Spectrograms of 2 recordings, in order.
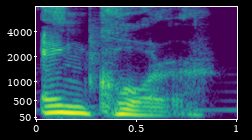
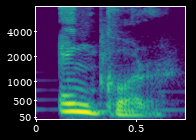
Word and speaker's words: Encore: tomado en cuenta y que se llama encor encor se escribe Encore en español y de lo que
